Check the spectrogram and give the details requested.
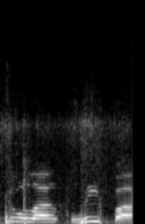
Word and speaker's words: Dua Lipa: Well, apparently her real name is Dula Lipa.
